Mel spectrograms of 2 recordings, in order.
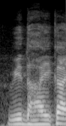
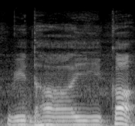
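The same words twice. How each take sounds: First: Said in the usual way. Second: Slow, stretched-out "विधायिका" with the syllables separated; "विधायिका" slowly broken into parts, lower and measured. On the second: Shown as a demonstration. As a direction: draw out each syllable of "विधायिका" for the class. Teacher spells out the example word.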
